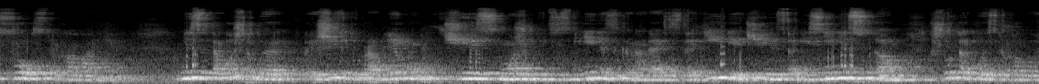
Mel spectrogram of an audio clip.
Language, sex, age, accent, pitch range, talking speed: Russian, female, 20-39, native, 230-285 Hz, 110 wpm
